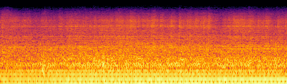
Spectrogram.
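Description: Steady mechanical hum of aquarium air pumps running, under the even hiss of water bubbling from the airline tubes in the tanks.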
